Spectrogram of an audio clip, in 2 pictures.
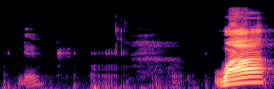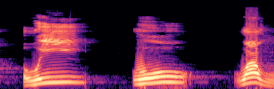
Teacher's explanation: kedua bibir atas dan bawah menjadi makhrajnya huruf wau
